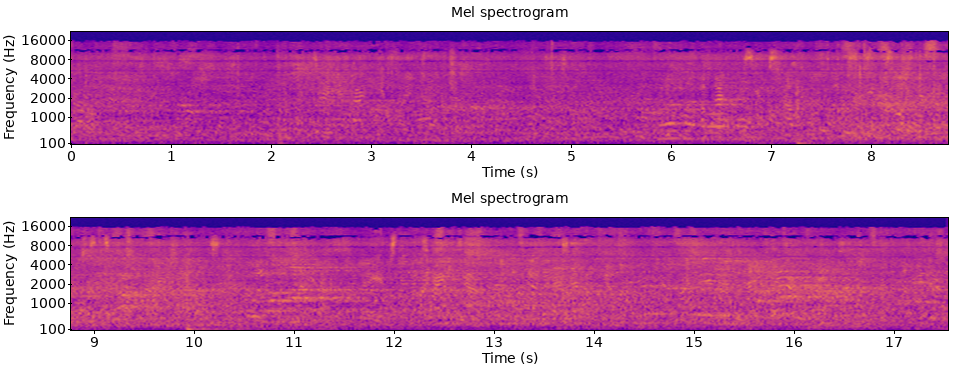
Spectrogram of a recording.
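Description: A choir of young voices sings together in a large echoing hall.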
